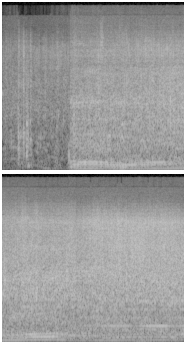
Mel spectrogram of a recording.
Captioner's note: engine rumbling; somber instrumental music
